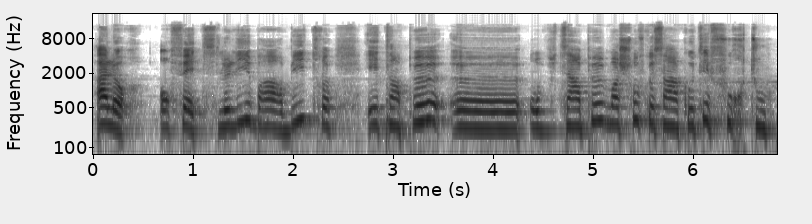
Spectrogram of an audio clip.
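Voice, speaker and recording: A woman's voice: a little high, unhurried. A woman with an Alsatian accent hosting a live stream as a clairvoyant, talking casually and breaking off to greet viewers by name. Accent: Alsatian French. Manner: chatty, digressive, greets viewers by name mid-sentence. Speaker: clairvoyant livestream host.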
